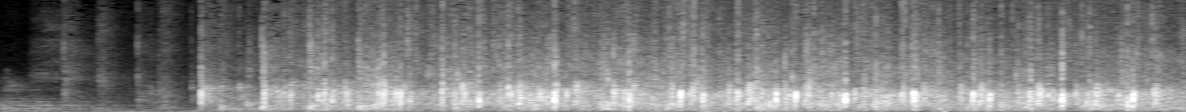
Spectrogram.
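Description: A crowd applauds loudly in a large room.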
